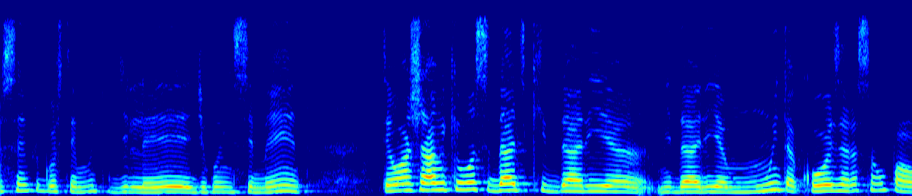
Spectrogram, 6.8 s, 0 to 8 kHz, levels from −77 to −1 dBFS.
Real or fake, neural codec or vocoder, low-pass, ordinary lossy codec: real; none; 7.2 kHz; none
